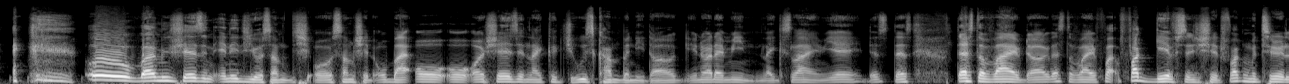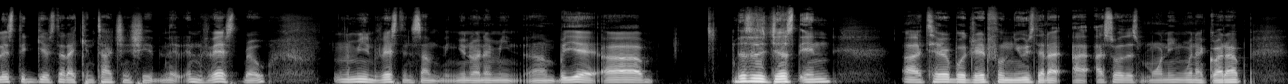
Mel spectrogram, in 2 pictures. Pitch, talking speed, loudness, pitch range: 110 Hz, 210 wpm, -15 LUFS, 105-125 Hz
